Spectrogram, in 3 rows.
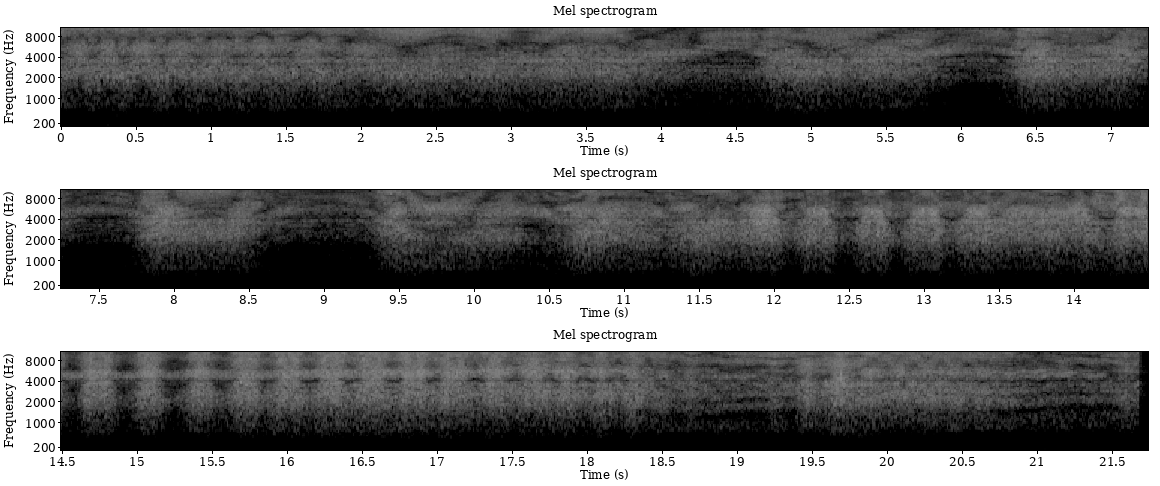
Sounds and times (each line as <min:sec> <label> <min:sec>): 0:00.0 buzz 0:01.6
